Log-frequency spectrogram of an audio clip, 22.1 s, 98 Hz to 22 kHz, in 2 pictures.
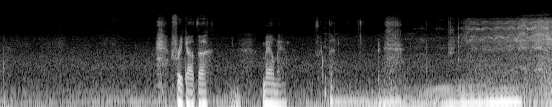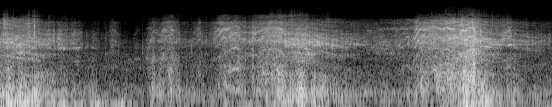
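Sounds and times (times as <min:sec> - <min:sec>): deep steady hum: 0:00.0 - 0:13.8
electric motor whining: 0:07.6 - 0:22.0.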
